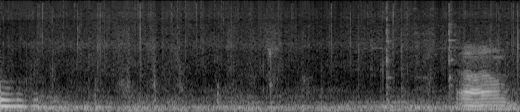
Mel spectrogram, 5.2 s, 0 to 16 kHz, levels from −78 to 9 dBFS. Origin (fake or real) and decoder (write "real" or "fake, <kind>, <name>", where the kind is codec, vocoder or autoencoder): real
